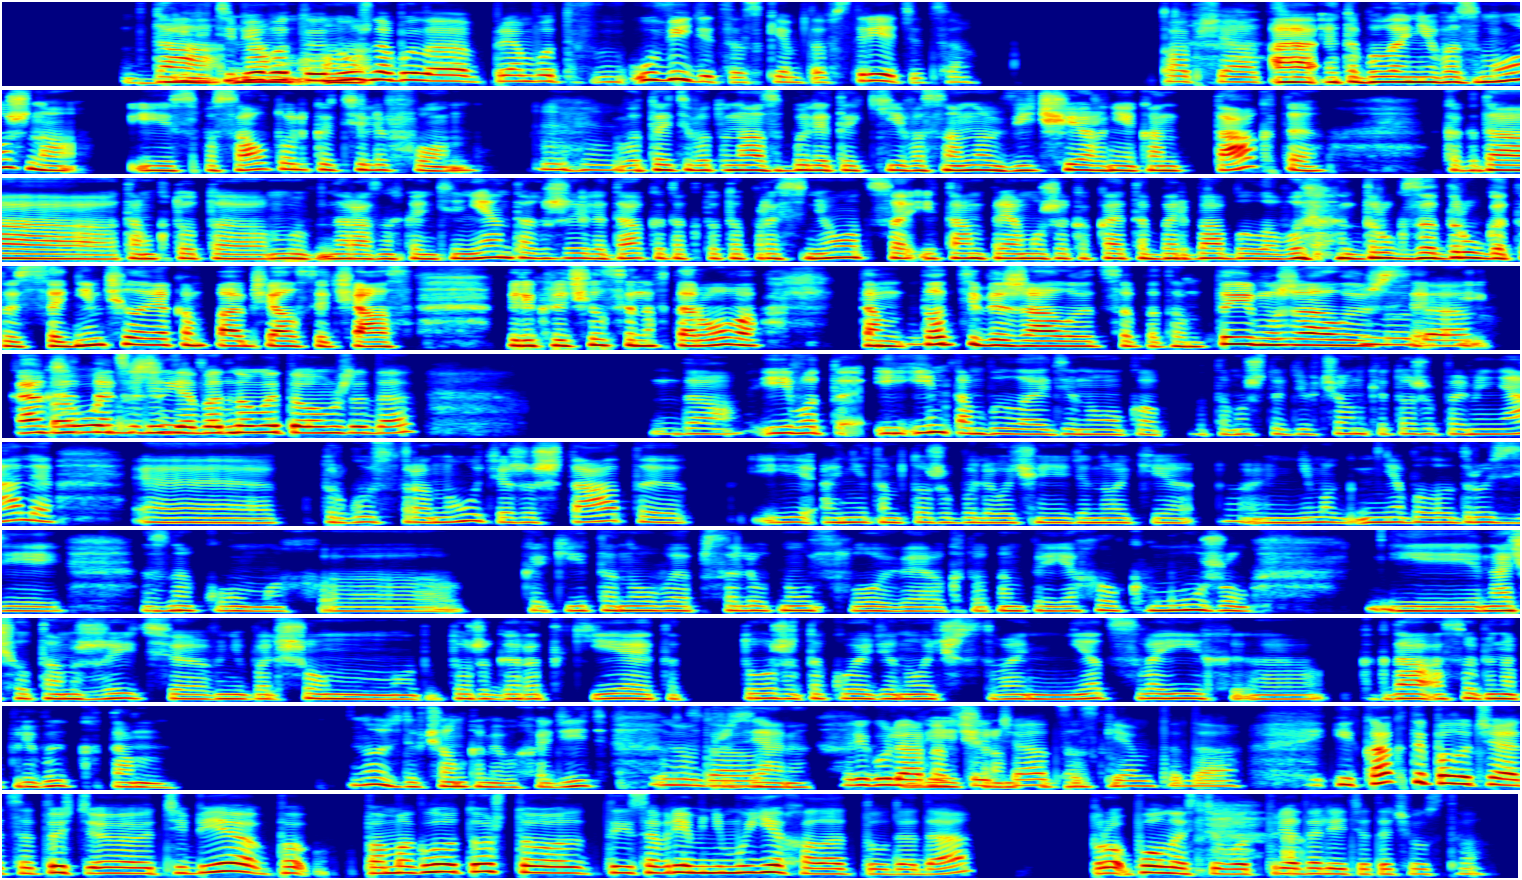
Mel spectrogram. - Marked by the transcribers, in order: other background noise; chuckle; tapping
- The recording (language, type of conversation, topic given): Russian, podcast, Что помогает людям не чувствовать себя одинокими?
